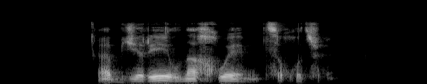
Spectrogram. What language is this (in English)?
Abkhazian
